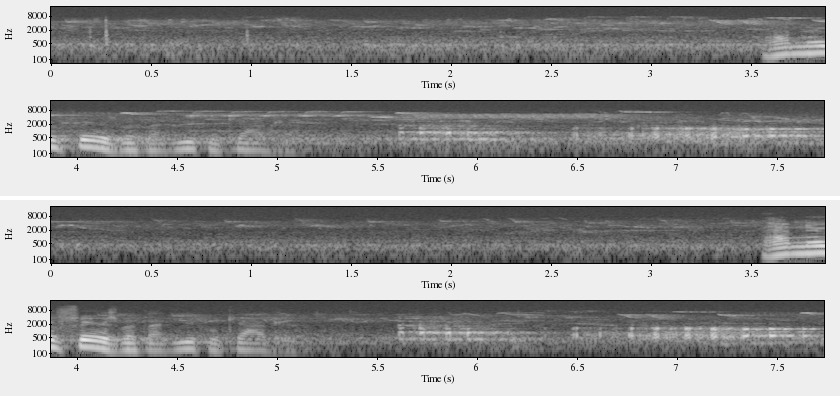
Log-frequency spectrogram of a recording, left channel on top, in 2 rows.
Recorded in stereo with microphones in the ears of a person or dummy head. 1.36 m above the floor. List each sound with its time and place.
3.5 s a man speaking: 65° right (ahead or behind), 0.7 m; by 5.2 s 20° right (ahead or behind), 1.4 m
5.6 s laughter: 80° right, 6 m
